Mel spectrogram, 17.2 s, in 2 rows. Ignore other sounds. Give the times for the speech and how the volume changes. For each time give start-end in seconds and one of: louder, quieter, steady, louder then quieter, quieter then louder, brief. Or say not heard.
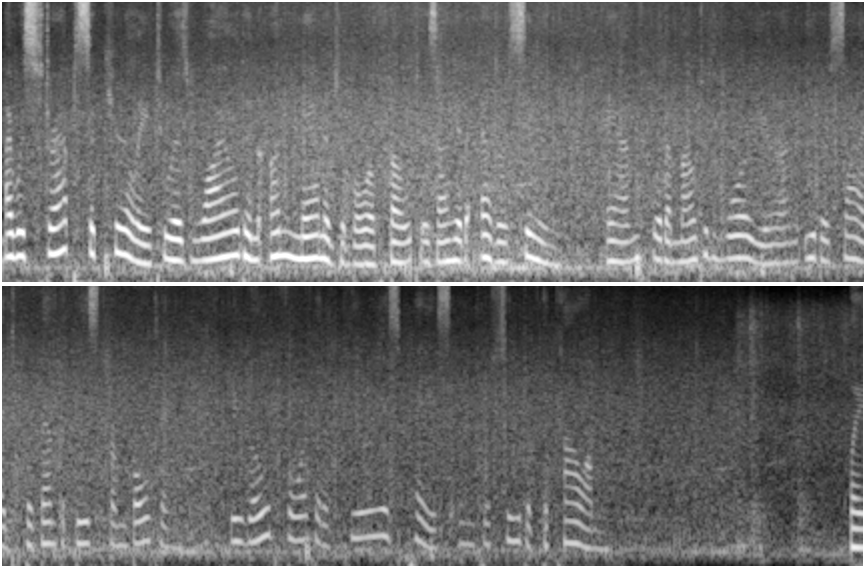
0.0-14.8 quieter.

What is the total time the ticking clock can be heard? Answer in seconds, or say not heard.
not heard.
